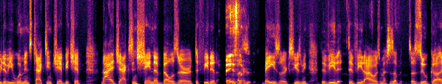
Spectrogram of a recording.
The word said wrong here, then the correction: Asuka: and Charlotte Flair. How we feel about Asuka? Okay, no more mispronunciations. Asuka and Shayna Baszler and Nia Jax and Charlotte Flair with we have brand new Women's Tag Team Champions.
